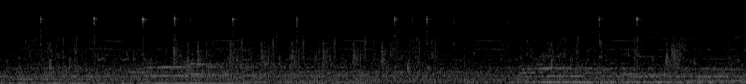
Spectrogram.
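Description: Footsteps tap lightly on the ground.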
